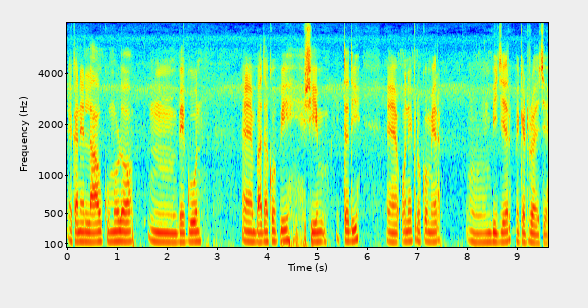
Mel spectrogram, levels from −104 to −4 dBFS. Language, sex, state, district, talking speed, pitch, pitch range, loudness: Bengali, male, Assam, Hailakandi, 100 wpm, 125 Hz, 120-130 Hz, -19 LUFS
